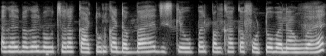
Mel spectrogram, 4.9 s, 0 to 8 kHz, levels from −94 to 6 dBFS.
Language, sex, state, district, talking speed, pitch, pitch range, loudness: Hindi, female, Jharkhand, Deoghar, 195 wpm, 240 Hz, 225-245 Hz, -16 LUFS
